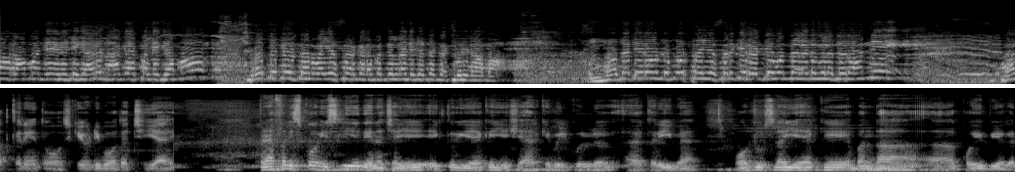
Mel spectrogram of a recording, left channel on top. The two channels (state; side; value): different; both; correlation 0.00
